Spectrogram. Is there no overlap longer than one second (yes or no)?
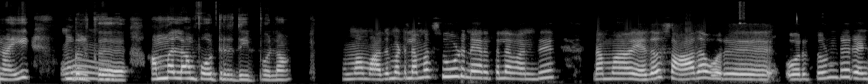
yes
